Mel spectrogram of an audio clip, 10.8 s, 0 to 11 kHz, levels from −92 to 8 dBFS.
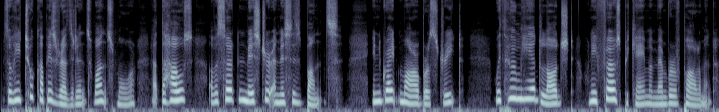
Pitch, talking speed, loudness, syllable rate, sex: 205 Hz, 195 wpm, -19 LUFS, 5.5 syllables/s, female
